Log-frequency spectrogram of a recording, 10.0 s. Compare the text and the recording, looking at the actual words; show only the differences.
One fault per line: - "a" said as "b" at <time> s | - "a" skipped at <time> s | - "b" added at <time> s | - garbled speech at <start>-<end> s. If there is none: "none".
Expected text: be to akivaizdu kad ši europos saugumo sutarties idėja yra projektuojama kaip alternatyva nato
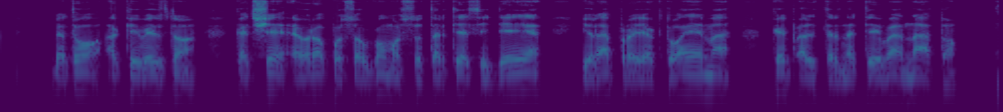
none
